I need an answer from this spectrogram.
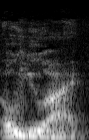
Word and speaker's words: oui: now she's promoting wee, O-U-I.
